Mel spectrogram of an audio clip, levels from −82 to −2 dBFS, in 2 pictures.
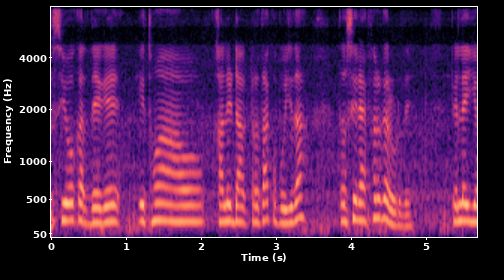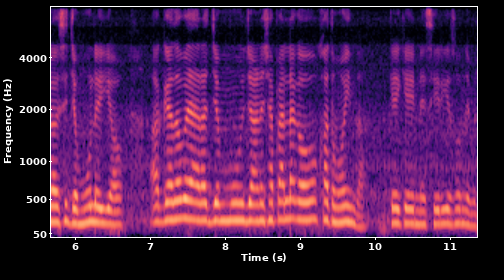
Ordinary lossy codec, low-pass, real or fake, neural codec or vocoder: none; none; real; none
